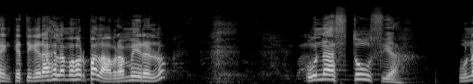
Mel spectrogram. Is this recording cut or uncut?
uncut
